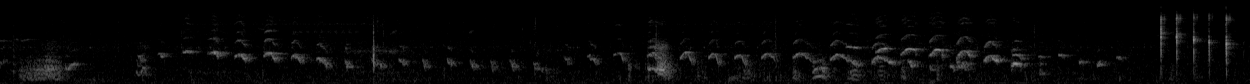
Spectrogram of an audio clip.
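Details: Several puppies keep up a busy chorus of thin, arching whines and squeaks, cries coming about three a second, growing denser toward the end where sharp clicking taps cut in.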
